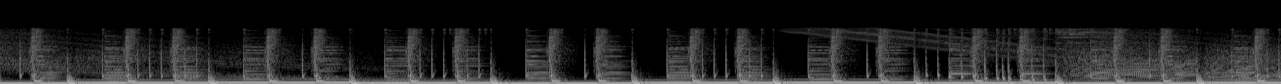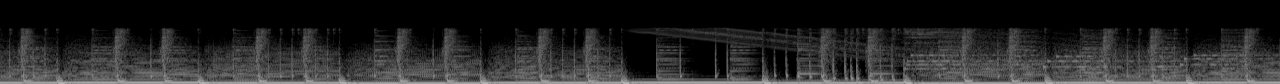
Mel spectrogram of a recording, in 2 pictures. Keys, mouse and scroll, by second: 1.7 ,, 3.6 click, 5.0 click, 8.1 click, 9.2 click, 10.4 click, 13.5 click, 17.4 click, 19.1 click, 19.4 right click, 19.4 double right click.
